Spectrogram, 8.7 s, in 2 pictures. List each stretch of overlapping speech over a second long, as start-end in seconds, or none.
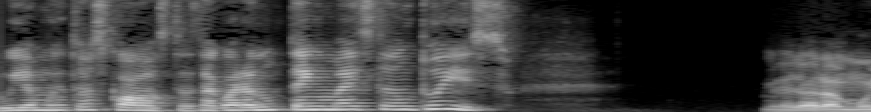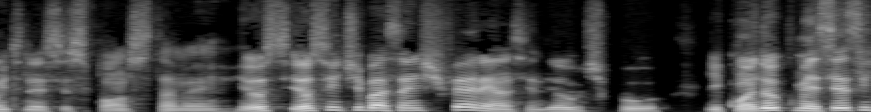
none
